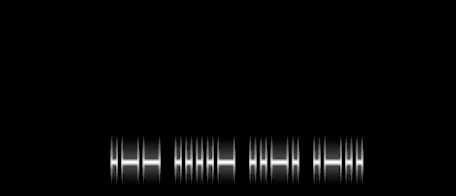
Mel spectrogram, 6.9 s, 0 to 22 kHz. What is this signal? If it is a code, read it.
Morse code, heard as a keyed tone, about 18 wpm, 700 Hz. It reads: W4FL
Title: Speed Racing - USA 1x2 Call Signs 15wpm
